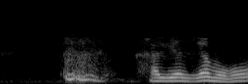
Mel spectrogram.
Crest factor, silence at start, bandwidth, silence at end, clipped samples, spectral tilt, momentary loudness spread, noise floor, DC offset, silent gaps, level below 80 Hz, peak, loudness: 16 dB; 0.65 s; 3.7 kHz; 0 s; under 0.1%; -12 dB/octave; 10 LU; -68 dBFS; under 0.1%; none; -70 dBFS; -16 dBFS; -32 LUFS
